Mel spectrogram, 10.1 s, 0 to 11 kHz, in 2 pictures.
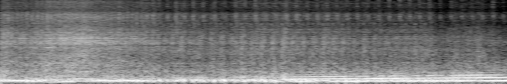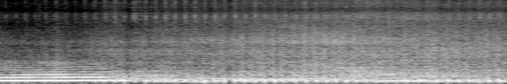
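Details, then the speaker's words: Old Honda Vario 125 LED scooter after repair: steady low engine note with a brief smooth rev and settle, no knocking or rattle; runs smooth, no radiator bubbles indicating head gasket leak. "Untuk suara mesinnya sudah halus, kita cek di bagian radiator, usahakan itu nggak ada buih ya, karena kalau ada buih itu biasanya itu packing head itu bocor ya."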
